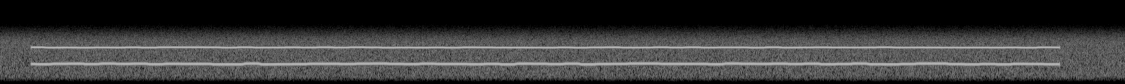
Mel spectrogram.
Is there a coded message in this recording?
Yes: FT8 (several signals at once) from 0.3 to 10.6 s, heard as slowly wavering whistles, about 6.25 baud, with radio static.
